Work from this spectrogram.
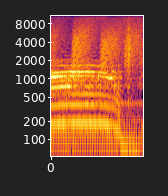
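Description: A cow lows in a video game, a single drawn-out moo with a rich harmonic tone that dips in pitch toward its end, close and alone.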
